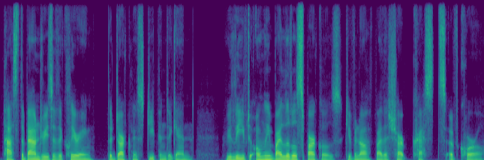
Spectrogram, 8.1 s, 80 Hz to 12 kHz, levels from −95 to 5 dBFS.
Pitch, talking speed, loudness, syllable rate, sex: 110 Hz, 170 wpm, -21 LUFS, 5.3 syllables/s, male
